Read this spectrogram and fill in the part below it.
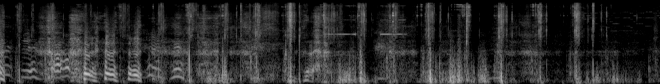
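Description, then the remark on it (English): Many runners' footsteps stomp past in a dense, irregular patter of overlapping thuds, with background voices chattering underneath throughout. “Sounds like runners. As we stomp by.”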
